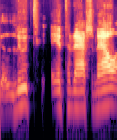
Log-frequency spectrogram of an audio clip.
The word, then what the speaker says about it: Lutte Internationale: And in particular, we're going to be a little heavier focused on the 1980s during the Lutte Internationale, I believe is the way it's pronounced.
